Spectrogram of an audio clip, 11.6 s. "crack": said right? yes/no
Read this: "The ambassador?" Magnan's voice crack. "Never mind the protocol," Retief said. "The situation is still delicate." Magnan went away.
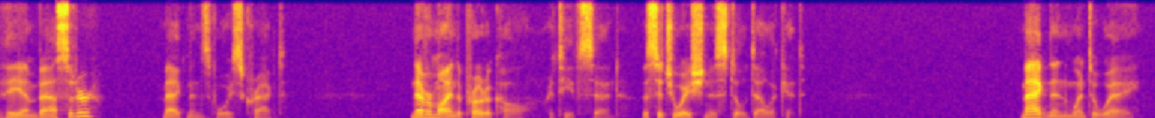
no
